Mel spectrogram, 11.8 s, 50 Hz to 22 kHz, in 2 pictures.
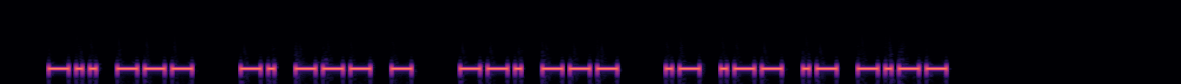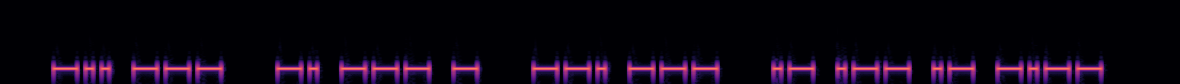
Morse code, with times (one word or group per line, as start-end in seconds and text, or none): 0.3-1.0 DO
1.2-2.1 NOT
2.3-3.1 GO
3.3-4.7 AWAY
6.2-7.0 DO
7.3-8.3 NOT
8.6-9.5 GO
9.8-11.4 AWAY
